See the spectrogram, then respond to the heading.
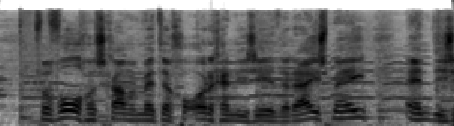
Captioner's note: voiceover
